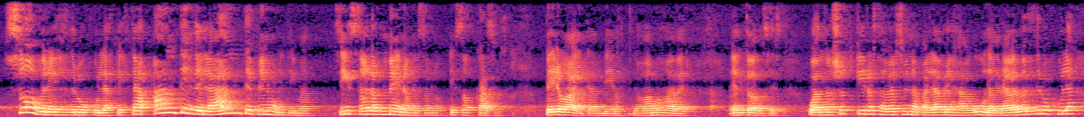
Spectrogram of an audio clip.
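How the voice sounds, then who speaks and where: A woman's voice: fairly low pitch, warm tone, reverberant. A woman teacher giving a recorded language lesson, patiently repeating words syllable by syllable.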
